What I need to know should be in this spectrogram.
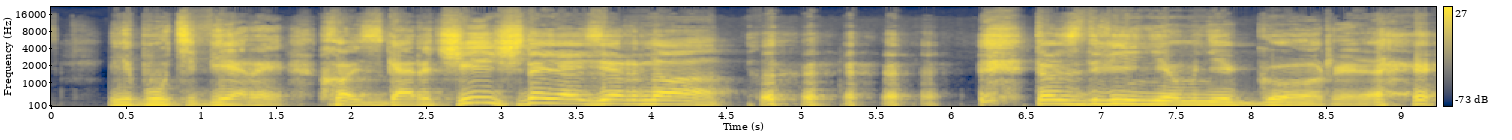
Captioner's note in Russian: смех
